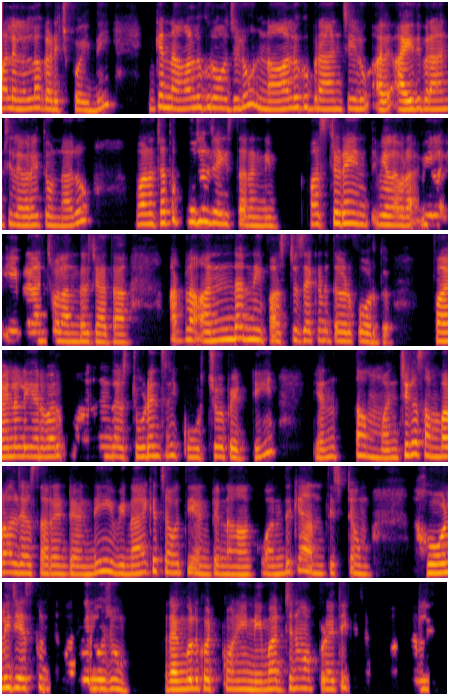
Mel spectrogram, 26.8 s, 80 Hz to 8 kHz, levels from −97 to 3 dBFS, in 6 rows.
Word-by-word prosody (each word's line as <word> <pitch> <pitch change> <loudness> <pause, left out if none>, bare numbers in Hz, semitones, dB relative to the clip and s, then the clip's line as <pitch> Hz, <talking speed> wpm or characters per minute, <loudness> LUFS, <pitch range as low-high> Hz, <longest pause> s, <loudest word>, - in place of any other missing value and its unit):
వాళ్ళ 250 0 +2
ఇళ్లలో 240 +3 0
గడిచిపోయిద్ది. 215 0 -2 0.5
ఇంకా 230 +5 +1
4 255 +3 +1
రోజులు, 250 +3 -1 0.2
4 240 +5 +2
బ్రాంచీలు 230 0 -1 0.2
ఐ - - +4 0.2
ఐదు 230 +2 +4
బ్రాంచీలు 230 +2 -1
ఎవరైతే 230 +1 -2
ఉన్నారో, 215 +7 -2 0.6
వాళ్ళ 255 0 +6
చేత 285 0 +2
పూజలు 310 0 +3
చేయిస్తారండి. 220 -5 -1 0.4
ఫస్ట్ 255 +2 -1
డే - - +7
ఇంత 245 -2 -5
వీళ్ళ 235 -1 +4
వర 220 - +1
వీళ్ళ 240 0 -1 0.2
ఈ - - 0
బ్రాంచ్ 230 +1 -1
వాళ్ళందరి 220 -1 0
చేత, 205 -1 -1 0.6
అట్లా 255 +1 +1
అందరిని 270 +2 +3
first, 230 +3 -2
second, 245 0 -4
third, 230 -1 +1
fourth 205 -4 -2 0.5
final 235 +1 +5
year 240 -1 0
వరకు 250 +1 -2 0.4
అందరు 245 -1 -3
స్టూడెంట్స్‌ని 255 +2 -1
కూర్చోపెట్టి, 225 -1 -2 0.6
ఎంత 240 +3 -8 0.3
మంచిగా 215 +9 +2
సంబరాలు 245 -1 +4
చేస్తారంటే 215 -1 -2
అండి. 210 +7 -1 0.2
వినాయక 220 +5 0
చవితి 240 -1 -2
అంటే 200 -1 -4
నాకు 195 0 -1
అందుకే 245 +8 -3
అంతిష్టం. 220 -1 -5 0.6
హోలీ 235 +3 +6
చేసుకుంటాం 250 -1 -1
అదే 235 +1 0
రోజు. 235 0 +3 0.5
రంగులు 230 +2 +6
కొట్టుకొని 230 -1 0
నిమజ్జనమప్పుడైతే 230 +1 -1
ఇక - - -27
చెప్పక్కర్లేదు. 230 - -8
235 Hz, 130 wpm, -23 LUFS, 220-250 Hz, 0.6 s, డే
